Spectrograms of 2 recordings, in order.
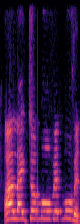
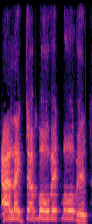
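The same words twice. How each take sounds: First: It is said in his normal voice. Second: It is said in a deep Cookie Monster voice.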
